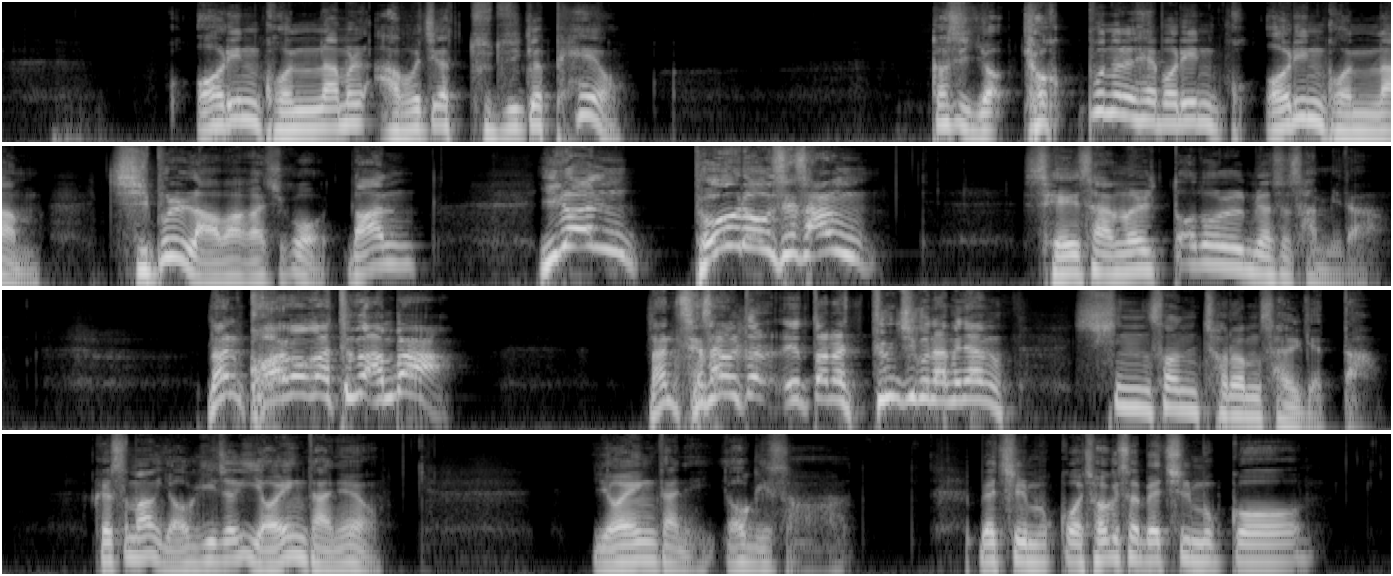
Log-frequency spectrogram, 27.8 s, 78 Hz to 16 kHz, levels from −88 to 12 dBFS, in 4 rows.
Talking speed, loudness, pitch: 240 characters per minute, -15 LUFS, 145 Hz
